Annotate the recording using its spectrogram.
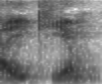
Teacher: இதுல இருக்கக்கூடிய ஐ வந்து ஒன்றரை மாத்திரை அளவு ஒலிக்கும் அரை மாத்திரை குறைஞ்சிரும் சரிங்களா ஐனு முழுமையா நம்ம உச்சரிப்பதில்லை ஐக்கியம் அப்படின்னு சொல்லிட்டு போயிடுறோம் சரிங்களா ஐ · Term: ஐகாரக் குறுக்கம்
